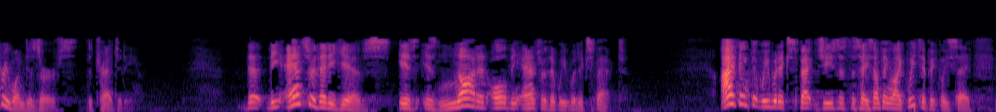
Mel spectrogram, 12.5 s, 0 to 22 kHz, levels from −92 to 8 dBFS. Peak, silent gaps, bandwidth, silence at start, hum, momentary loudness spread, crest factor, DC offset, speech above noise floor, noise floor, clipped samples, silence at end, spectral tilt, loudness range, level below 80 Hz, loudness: -4 dBFS; none; 5.4 kHz; 0 s; none; 17 LU; 28 dB; under 0.1%; 43 dB; -73 dBFS; under 0.1%; 0.35 s; -6 dB/octave; 7 LU; -76 dBFS; -30 LUFS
